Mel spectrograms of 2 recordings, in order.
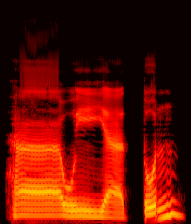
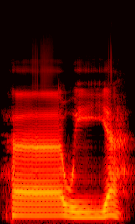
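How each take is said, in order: First: The word ends with a tun sound. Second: The word ends with an h sound. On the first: The reading continues without stopping. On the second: The reading stops at the end of the verse.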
